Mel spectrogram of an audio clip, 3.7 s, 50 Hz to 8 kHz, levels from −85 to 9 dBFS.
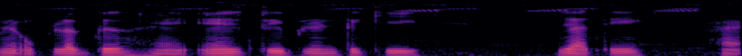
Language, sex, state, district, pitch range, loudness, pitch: Hindi, male, Uttar Pradesh, Jalaun, 100-105 Hz, -37 LUFS, 105 Hz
